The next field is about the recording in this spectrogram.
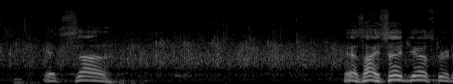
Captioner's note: applause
